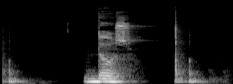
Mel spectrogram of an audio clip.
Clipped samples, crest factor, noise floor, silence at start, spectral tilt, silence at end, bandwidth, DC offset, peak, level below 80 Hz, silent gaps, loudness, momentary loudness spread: under 0.1%; 16 dB; -58 dBFS; 0.05 s; -5 dB/octave; 0.35 s; 9.8 kHz; under 0.1%; -2 dBFS; -50 dBFS; none; -14 LUFS; 19 LU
